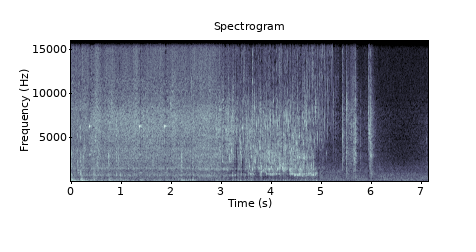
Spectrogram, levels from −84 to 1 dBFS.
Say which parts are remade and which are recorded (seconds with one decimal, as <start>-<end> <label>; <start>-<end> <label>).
0.0-3.1 recorded; 3.1-4.3 remade; 4.3-5.9 recorded; 5.9-7.2 remade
